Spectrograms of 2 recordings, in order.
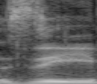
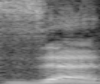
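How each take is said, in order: First: The letter is said as zee. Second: The letter is said as zed. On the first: This is how the speaker usually says it. "Normally I pronounce it Z" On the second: This is how the anime itself says it. "it's Zed"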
